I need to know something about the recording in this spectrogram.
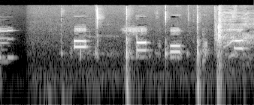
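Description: A one-year-old girl's toy cell phone's button tones: a quick, irregular string of short electronic beeps and chirpy melodic tones, punctuated by plastic clicks, with no one talking.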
